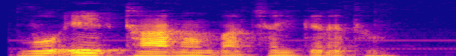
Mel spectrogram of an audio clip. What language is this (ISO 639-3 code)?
gju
